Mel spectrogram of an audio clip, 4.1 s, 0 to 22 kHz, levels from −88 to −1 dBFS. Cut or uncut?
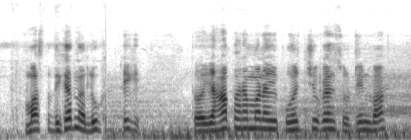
cut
